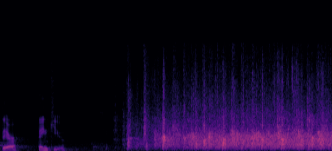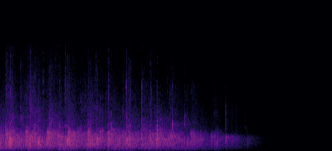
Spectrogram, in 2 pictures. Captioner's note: applause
